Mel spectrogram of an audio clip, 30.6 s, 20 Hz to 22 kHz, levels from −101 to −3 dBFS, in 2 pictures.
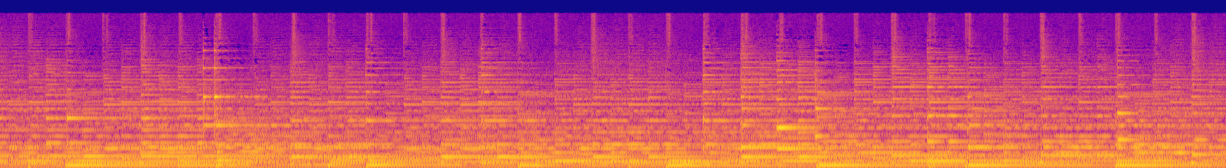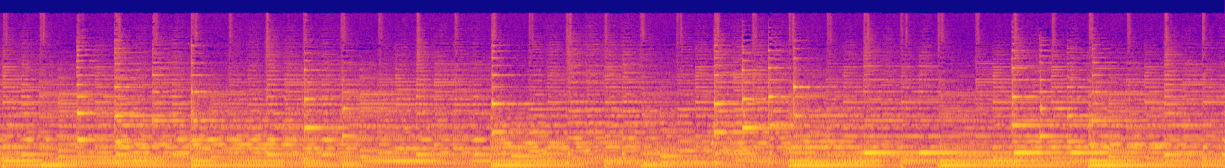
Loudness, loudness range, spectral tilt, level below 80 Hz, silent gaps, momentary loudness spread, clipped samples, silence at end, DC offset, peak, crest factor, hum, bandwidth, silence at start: -16 LUFS; 3 LU; -6 dB/octave; -34 dBFS; none; 5 LU; under 0.1%; 0 s; 2%; -2 dBFS; 14 dB; none; 16.5 kHz; 0 s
